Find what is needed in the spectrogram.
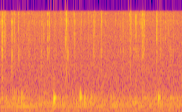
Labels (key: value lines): label: ambient
recorder: HydroMoth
